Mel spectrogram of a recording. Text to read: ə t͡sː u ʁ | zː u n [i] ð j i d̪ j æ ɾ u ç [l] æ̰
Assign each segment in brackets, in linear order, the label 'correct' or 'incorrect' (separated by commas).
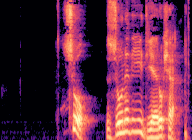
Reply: incorrect, incorrect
